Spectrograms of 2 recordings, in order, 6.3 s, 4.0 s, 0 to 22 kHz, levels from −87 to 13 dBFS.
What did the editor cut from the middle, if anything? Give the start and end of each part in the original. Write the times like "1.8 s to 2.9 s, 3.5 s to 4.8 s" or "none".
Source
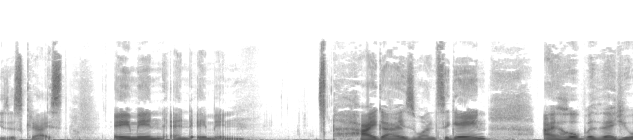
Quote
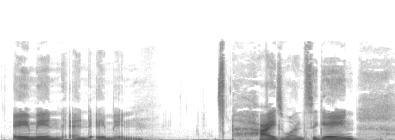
3.8 s to 4.1 s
